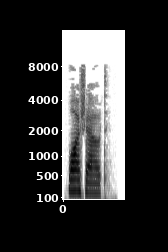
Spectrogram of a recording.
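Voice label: "wash out", British English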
